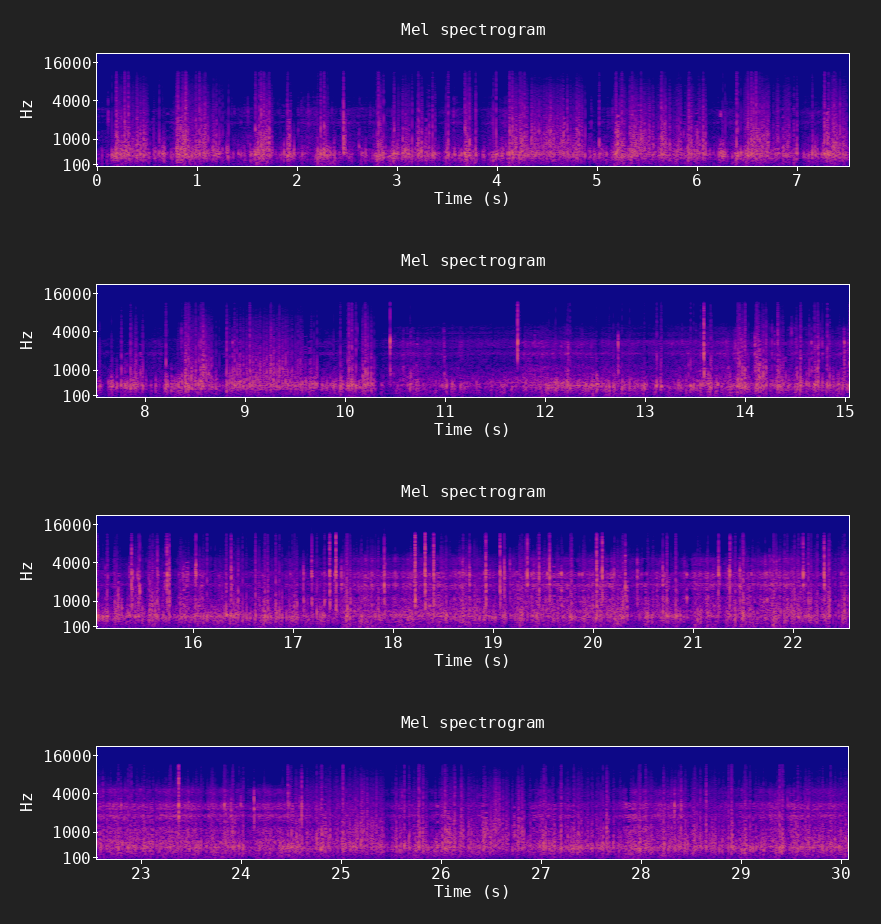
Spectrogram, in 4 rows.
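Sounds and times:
wind rushing across microphone: 0:00.0 - 0:30.0
sharp ticks: 0:14.7 - 0:22.5.

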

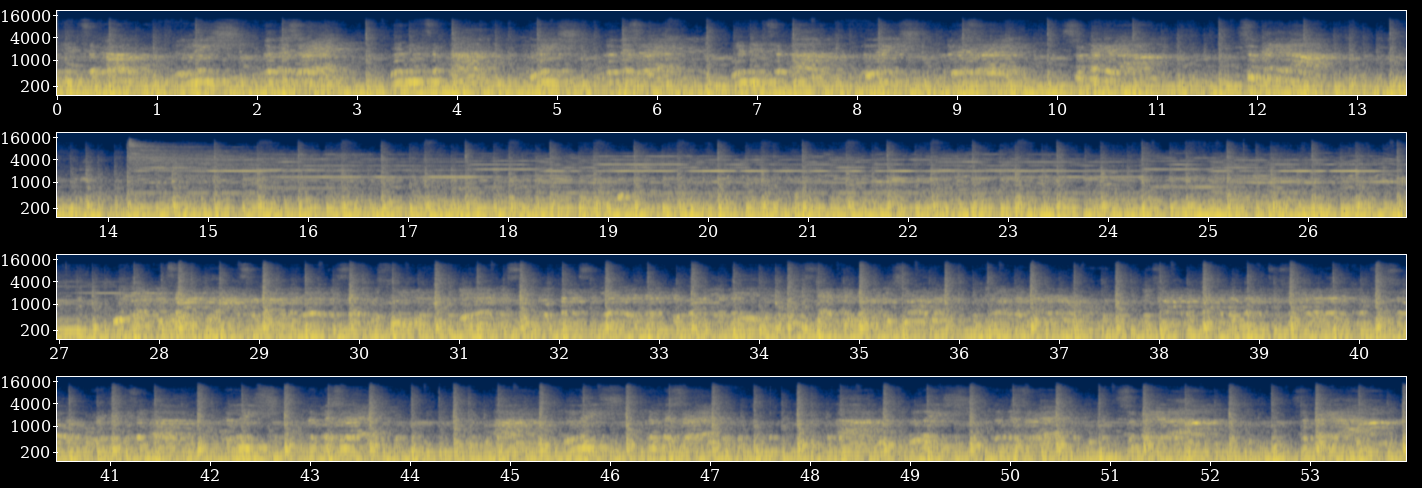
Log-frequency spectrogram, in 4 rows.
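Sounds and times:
drum beat: 0:00.0 - 0:22.0, 0:22.6 - 0:53.9
loud electric guitars: 0:00.0 - 0:53.9
high held guitar notes: 0:14.2 - 0:28.9
wavering guitar line: 0:14.2 - 0:37.8.

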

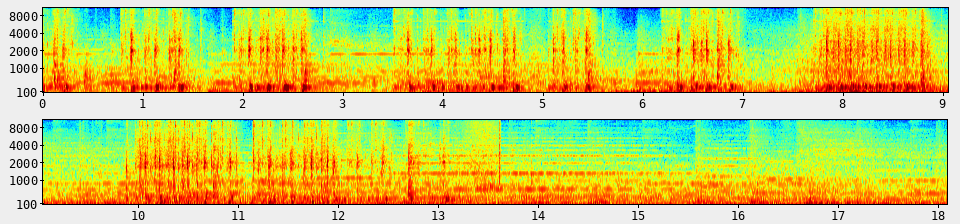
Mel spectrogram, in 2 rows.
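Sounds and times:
sewing machine stitching: 0:00.0 - 0:02.9, 0:03.5 - 0:07.0, 0:07.7 - 0:09.0, 0:09.9 - 0:13.6
background music: 0:00.0 - 0:18.0.

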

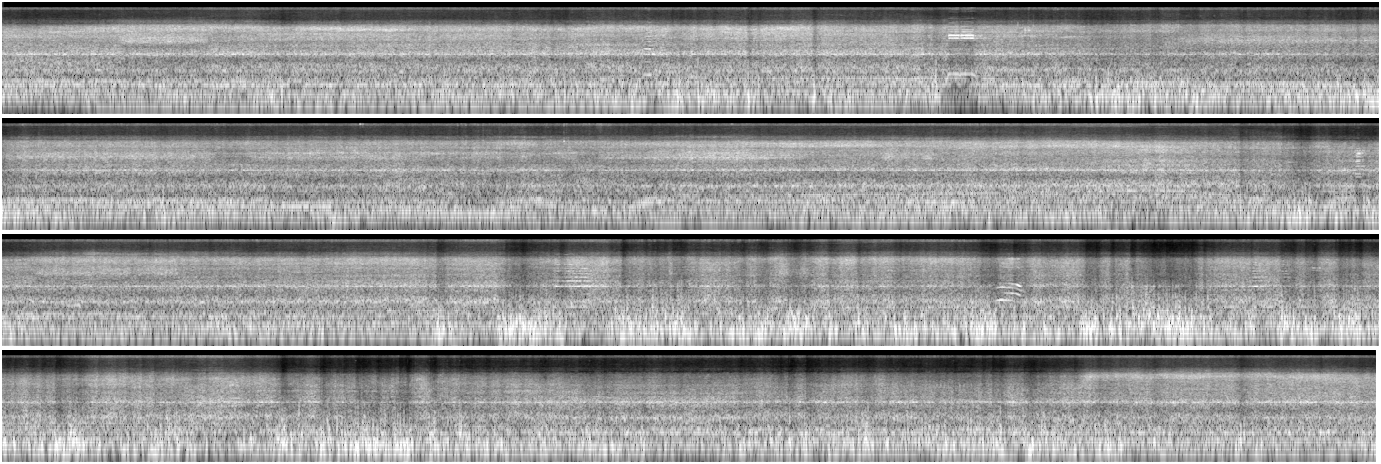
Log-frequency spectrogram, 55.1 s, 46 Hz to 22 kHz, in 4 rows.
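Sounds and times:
engine and road noise: 0:00.0 - 0:55.0
musical bus air horn: 0:06.2 - 0:07.1, 0:09.4 - 0:10.1, 0:32.9 - 0:33.7, 0:39.9 - 0:40.5.

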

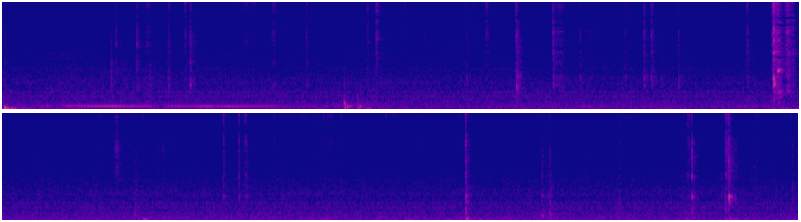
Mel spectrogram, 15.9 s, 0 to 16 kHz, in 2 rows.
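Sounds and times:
low hum: 0:00.0 - 0:03.4.

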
